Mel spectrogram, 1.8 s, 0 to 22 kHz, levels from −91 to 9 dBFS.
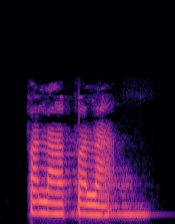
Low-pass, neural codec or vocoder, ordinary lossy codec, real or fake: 5.4 kHz; none; AAC, 32 kbps; real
